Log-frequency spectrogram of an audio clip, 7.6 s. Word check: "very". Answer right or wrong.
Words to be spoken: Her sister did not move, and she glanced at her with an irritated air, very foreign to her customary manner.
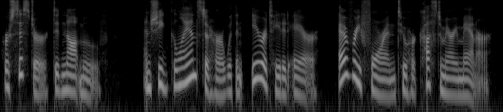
wrong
